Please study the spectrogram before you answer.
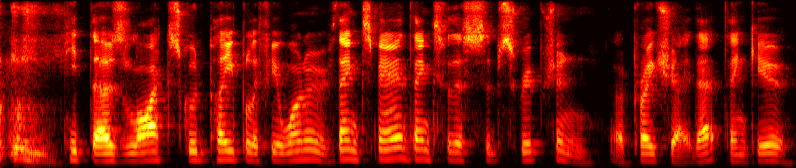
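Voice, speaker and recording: Gravelly man chatting on a live stream. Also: a little high, normal speed, darkish tone. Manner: rambling, greets viewers by name. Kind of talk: casual live stream chat.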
